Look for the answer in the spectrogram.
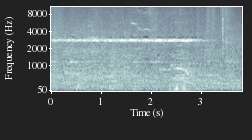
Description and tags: Asda security alarm short
Louder recording of the security alarm at my local Asda.
alarm, security, supermarket, field-recording, asda, beep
